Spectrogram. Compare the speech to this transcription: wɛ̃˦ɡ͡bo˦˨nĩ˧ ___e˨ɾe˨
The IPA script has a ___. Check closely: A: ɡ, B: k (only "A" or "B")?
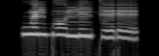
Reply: B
